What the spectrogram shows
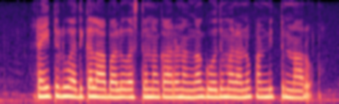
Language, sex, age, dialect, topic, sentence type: Telugu, female, 25-30, Southern, banking, statement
